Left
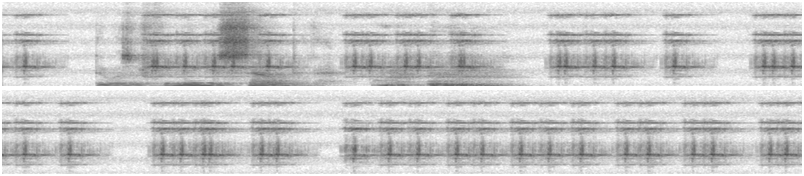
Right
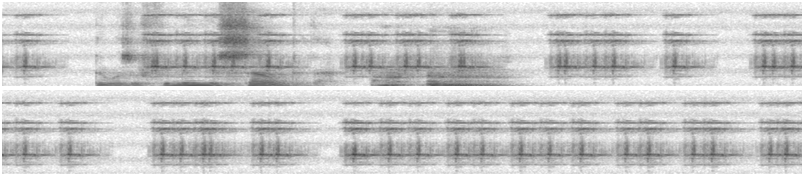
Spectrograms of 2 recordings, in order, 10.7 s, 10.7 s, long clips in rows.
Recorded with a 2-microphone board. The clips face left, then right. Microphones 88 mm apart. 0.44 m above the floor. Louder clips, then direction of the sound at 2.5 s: Right 5 dB; 70° right (ahead or behind).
